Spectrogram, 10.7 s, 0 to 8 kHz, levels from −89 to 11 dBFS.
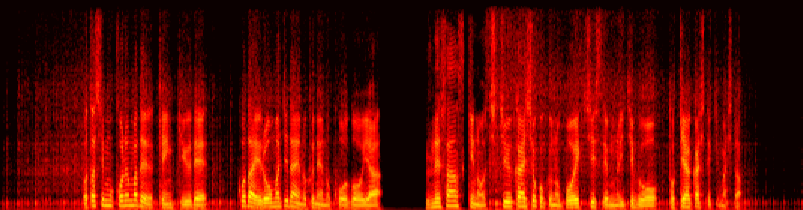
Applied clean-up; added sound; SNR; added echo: neural mask model RNNoise.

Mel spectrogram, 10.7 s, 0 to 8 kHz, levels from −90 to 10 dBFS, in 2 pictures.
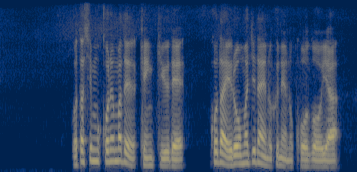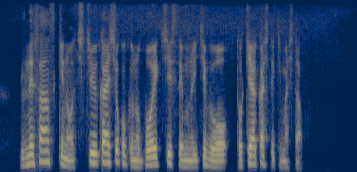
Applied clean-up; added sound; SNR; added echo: neural mask model Resemble Enhance denoiser.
